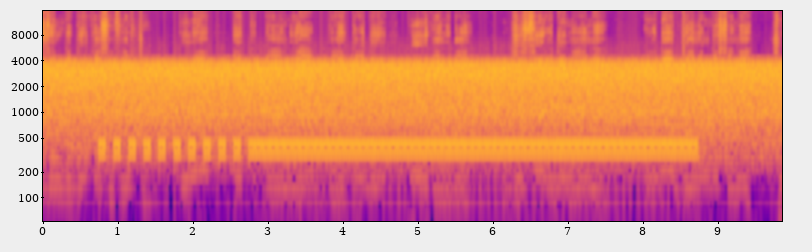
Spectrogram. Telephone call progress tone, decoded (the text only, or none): stutter dial tone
